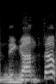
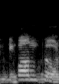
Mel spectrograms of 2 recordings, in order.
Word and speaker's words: Diganto: Now we pronounce Bengali names as Diganta, but it's actually Diganto, right? Congratulations, Diganta, sir.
